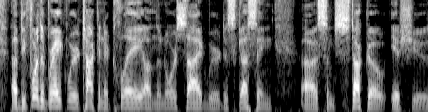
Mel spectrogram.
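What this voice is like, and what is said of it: Hoarse, crackly voice from illness. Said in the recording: “Excuse my voice this morning. I'm a little bit under the weather... excuse if my voice crackles or if I have to cough”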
